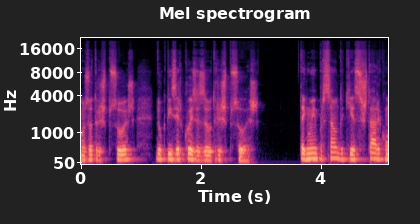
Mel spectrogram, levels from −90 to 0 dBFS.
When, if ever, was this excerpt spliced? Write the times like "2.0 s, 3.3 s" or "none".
none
